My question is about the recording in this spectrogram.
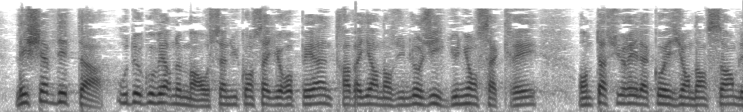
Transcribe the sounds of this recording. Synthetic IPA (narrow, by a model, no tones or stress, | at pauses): leʃɛfd̪et̪a̰ud̪əɡuvɛʁnəmɑ̃osɛ̃d̪ykɔ̃sɛjøʁɔpeɛ̃t̪χavajɑ̃d̪ɑ̃zynlɔʒik̚d̪ynjɔ̃sakχe | ɔ̃t̪asyʁelakɔezjɔ̃d̪ɑ̃sɑ̃bl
